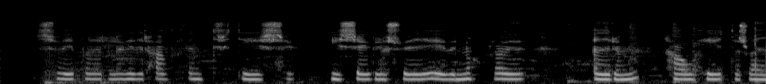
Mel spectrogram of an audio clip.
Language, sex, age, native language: Icelandic, female, 13, Icelandic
